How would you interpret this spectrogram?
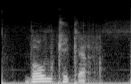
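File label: "boomkikker", Dutch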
